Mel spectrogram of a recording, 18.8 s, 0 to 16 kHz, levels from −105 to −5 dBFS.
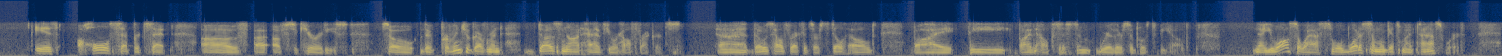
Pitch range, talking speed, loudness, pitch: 80-90 Hz, 160 wpm, -29 LUFS, 85 Hz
